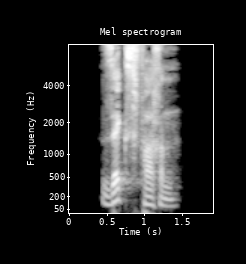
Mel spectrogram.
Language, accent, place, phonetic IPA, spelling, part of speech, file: German, Germany, Berlin, [ˈzɛksfaxn̩], sechsfachen, adjective, De-sechsfachen.ogg
- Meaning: inflection of sechsfach: 1. strong genitive masculine/neuter singular 2. weak/mixed genitive/dative all-gender singular 3. strong/weak/mixed accusative masculine singular 4. strong dative plural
